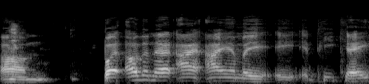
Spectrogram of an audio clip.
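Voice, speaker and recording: A man speaks with a Baltimore accent. His tone is bright and sharp, his intonation lively. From US, Baltimore. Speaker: pastor and business coach. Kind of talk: interview, casual chat.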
